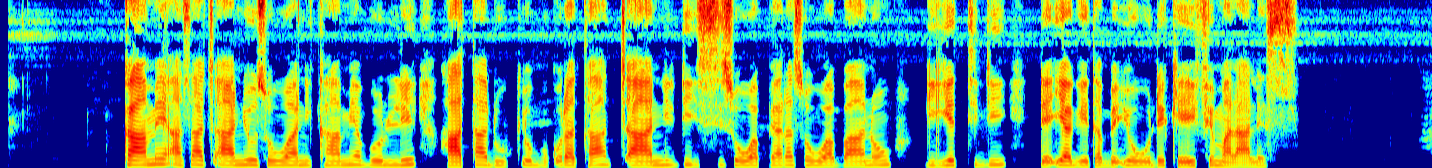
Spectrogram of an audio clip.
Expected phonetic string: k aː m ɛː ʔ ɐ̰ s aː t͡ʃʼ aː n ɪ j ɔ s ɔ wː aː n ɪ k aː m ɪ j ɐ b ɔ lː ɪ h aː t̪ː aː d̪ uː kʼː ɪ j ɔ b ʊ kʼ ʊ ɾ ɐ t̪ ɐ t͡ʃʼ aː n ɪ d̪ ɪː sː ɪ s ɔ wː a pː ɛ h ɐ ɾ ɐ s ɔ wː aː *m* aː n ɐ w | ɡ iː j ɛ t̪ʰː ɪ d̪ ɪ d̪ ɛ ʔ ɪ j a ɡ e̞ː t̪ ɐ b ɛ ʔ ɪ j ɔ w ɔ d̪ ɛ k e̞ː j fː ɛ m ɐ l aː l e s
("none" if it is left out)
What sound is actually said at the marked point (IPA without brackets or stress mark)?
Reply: b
